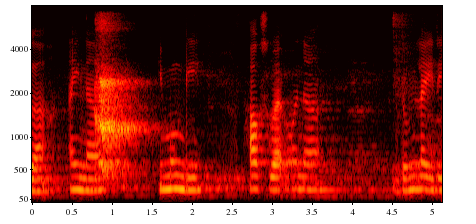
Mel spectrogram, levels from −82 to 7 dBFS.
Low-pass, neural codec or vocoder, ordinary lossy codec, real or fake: 7.2 kHz; none; none; real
